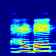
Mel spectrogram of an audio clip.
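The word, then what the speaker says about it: headache: जैसे हेडेक होता है वैसे ही ए सी ई ए सी एच ई एकक प्रोनाउंस करेंगे।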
